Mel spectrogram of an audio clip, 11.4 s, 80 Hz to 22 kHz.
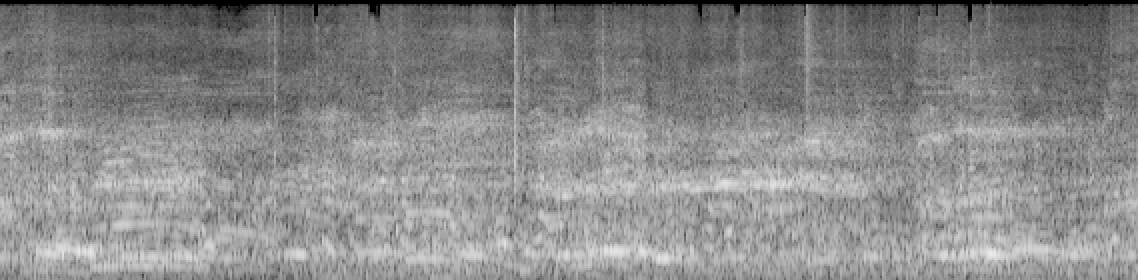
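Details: Sahiwal cattle, including bull calves, at a farmers' cattle trade in Chuadanga on 4 July: several overlapping low, drawn-out moos with rising and falling harmonics, set against a steady murmur of crowd chatter and talking.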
